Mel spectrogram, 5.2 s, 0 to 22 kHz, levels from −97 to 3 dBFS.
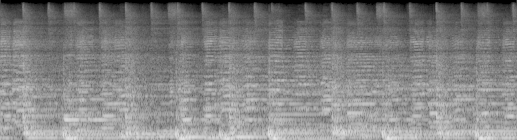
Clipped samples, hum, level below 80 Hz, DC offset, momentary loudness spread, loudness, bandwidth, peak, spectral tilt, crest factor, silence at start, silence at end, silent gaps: under 0.1%; none; -20 dBFS; under 0.1%; 2 LU; -15 LUFS; over 20 kHz; 0 dBFS; -5 dB/octave; 14 dB; 0 s; 0 s; none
